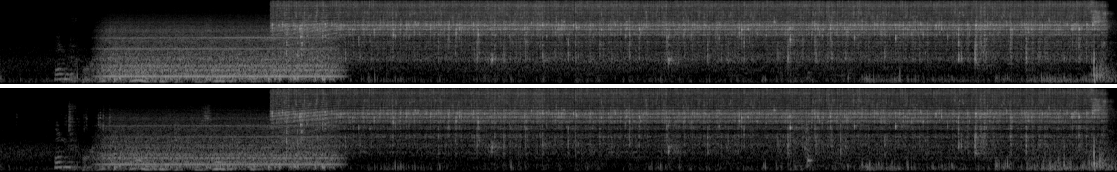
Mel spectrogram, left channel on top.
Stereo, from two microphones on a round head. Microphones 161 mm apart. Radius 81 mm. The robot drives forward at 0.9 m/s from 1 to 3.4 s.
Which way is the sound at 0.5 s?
65° right (ahead or behind).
